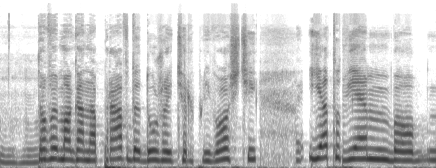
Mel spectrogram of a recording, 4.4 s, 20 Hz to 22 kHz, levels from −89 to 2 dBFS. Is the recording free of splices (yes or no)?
no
